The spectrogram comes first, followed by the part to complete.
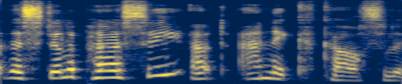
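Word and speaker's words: Alnwick: still a Percy at anic Castle it's pronounced a l n w i c k it's one of these one of these only say half the letters what an IT castle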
